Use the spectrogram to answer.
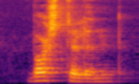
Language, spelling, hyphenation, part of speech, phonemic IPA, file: Dutch, borstelen, bor‧ste‧len, verb, /ˈbɔrs.tə.lə(n)/, Nl-borstelen.ogg
- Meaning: to brush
